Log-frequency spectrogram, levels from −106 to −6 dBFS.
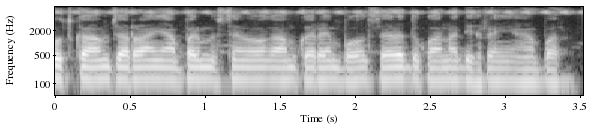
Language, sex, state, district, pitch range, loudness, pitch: Hindi, male, Himachal Pradesh, Shimla, 120-130 Hz, -18 LUFS, 125 Hz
